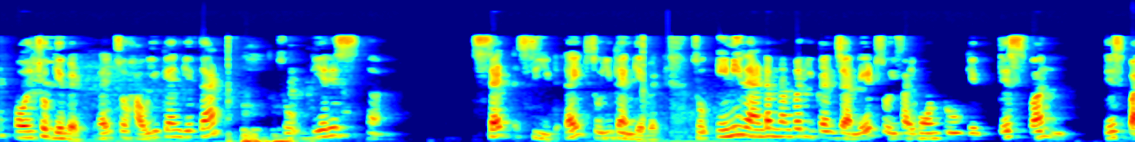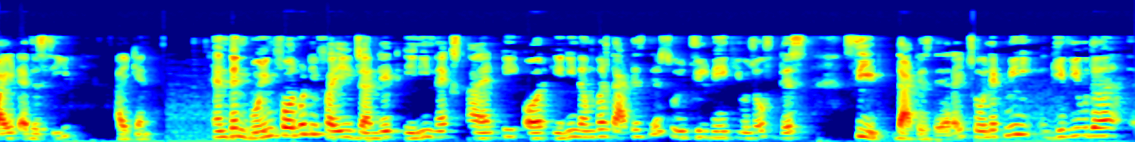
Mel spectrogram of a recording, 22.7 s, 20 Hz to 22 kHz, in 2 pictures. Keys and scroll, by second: 10.7 ctrl+c, 12.2 ctrl+v, 12.9 ctrl+z, 17.0 Down.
